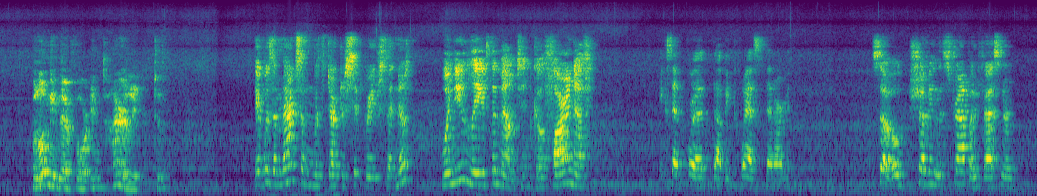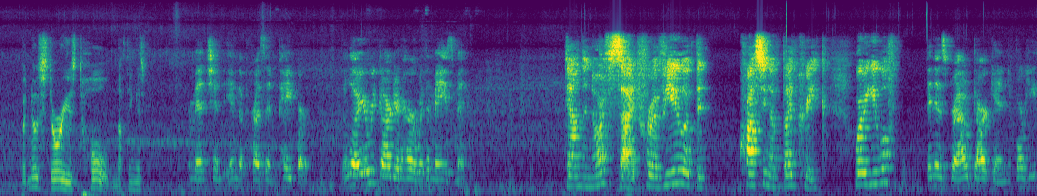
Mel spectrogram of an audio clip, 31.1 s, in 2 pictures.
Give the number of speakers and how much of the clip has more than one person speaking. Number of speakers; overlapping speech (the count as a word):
six, no overlap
